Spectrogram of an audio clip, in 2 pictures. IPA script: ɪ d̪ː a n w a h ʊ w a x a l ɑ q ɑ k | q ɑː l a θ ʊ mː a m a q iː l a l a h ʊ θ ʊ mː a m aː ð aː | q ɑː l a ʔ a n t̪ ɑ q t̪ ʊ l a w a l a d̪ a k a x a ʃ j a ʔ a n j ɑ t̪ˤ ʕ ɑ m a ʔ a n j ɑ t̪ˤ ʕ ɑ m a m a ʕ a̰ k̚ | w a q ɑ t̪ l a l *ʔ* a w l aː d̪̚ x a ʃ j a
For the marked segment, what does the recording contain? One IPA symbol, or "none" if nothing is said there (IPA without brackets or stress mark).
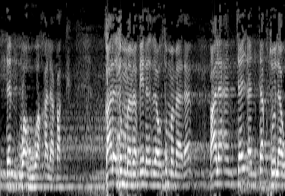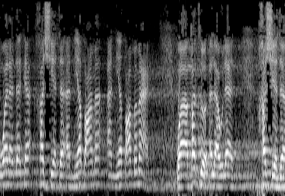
ʔ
